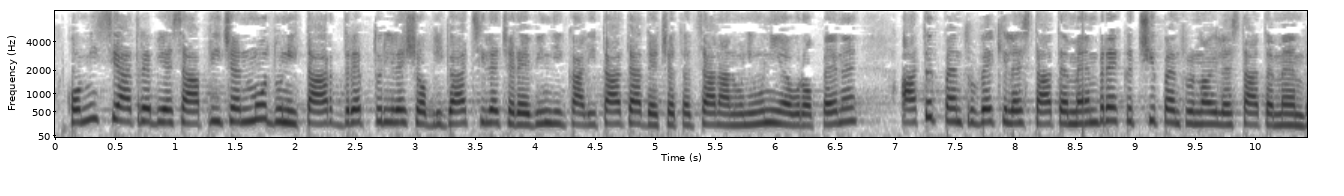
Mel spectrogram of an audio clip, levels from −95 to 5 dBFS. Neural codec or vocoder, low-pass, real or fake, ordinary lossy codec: none; none; real; none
